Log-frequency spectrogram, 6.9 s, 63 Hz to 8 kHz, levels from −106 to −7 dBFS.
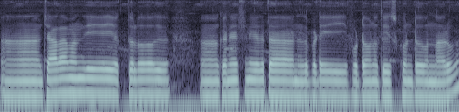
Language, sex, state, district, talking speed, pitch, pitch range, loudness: Telugu, male, Andhra Pradesh, Guntur, 85 wpm, 120 Hz, 120-130 Hz, -37 LUFS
